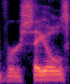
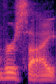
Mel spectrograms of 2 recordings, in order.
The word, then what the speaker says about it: Versailles: but is originally from versales Kentucky no it's not Versailles and Kentucky they pronounce it ver sales I kid you not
